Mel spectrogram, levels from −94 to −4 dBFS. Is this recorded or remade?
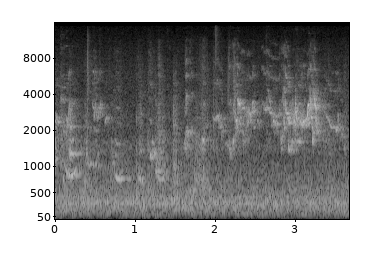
recorded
